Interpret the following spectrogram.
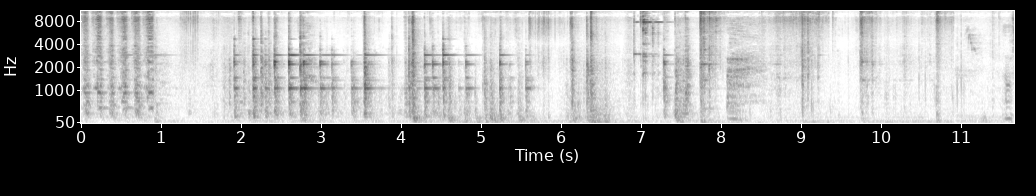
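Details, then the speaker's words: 2007 Ford Territory AWD with 165,000 km: irregular rubbing, rasping squeaks from the front suspension, traced to worn front radius arm bushes. "Is your Ford territory making this noise? Check your front radius arms."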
